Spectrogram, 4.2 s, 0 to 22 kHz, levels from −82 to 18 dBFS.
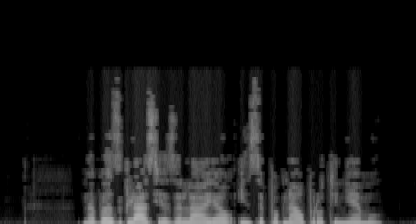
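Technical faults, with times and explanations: Throughout, WMA compression: the whole clip has a ringing, washy quality, with a hiss that swells and fades with the speech, and nothing is present above 15.5 kHz. The damage is heavy. The likely cause is an early Windows Media Audio encoder at a low bitrate, something like 24 kbps. Its long transform blocks smear quantisation noise across tens of milliseconds and zero out weaker spectral detail.
1.24 to 1.27 s, 2.68 to 2.72 s and 3.06 to 3.10 s, pre-echo: a short burst of hiss arrives just ahead of three sharp onsets in the speech, lasting about 29, 39 and 36 ms, and each attack sounds softened and smeared. The codec spreads the noise it allows for a loud block evenly across that whole block. When an attack lands late in the block, noise sized for the loud part fills the quiet moment before it.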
